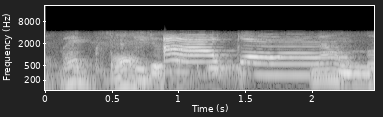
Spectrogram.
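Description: A young child's voice, a few short syllables and then two drawn-out sung notes, the second held at a steady pitch.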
